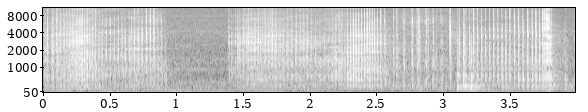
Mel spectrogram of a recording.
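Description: Long polished nails scratch and tap the ribbed top and side of a small, hollow, brown corrugated cardboard box. Bright, papery scratching bursts with a brief near-silent pause give way to a run of quick, crisp taps. The sound is dry, with a hollow midrange tone around 940 Hz and almost no low end.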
